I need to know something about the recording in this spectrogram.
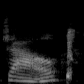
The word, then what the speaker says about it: Zhao: So it's ZH together is actually like a J sound. So I just right. tell them it's like Oh, and then Zhao.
